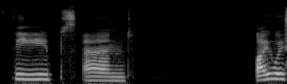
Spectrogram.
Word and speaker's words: Thebes: It's Thebes, isn't it? It's Thebes, and I always say it wrong.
